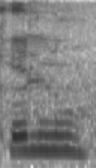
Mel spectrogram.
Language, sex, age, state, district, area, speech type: Nepali, female, 45-60, West Bengal, Darjeeling, rural, read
